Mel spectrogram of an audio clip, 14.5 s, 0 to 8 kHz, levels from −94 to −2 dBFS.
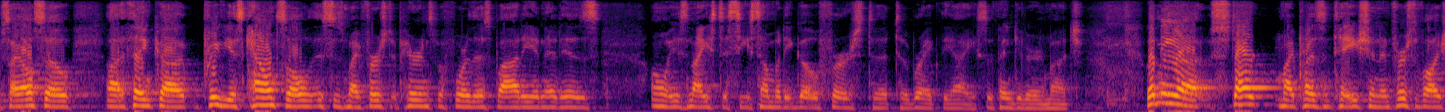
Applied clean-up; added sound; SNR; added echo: none; none; none; none.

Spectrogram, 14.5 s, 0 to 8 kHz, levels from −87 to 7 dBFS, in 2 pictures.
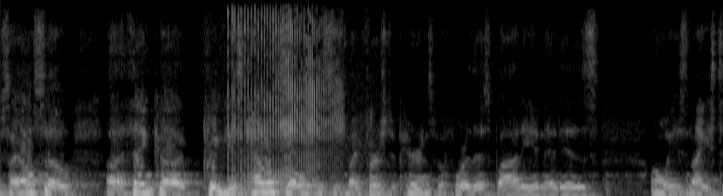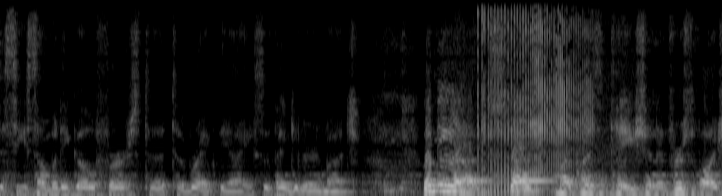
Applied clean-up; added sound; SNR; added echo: none; Fart; 11 dB; reverberation time 0.4 s.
